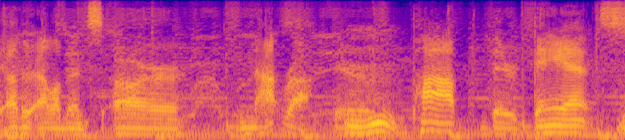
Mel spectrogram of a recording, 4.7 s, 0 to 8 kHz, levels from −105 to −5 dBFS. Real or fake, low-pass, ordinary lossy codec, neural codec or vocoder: real; 7.2 kHz; Opus, 16 kbps; none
